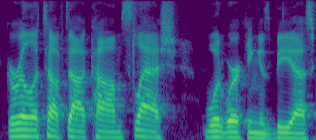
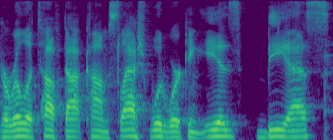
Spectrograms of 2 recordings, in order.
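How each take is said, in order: First: It is said without a Southern accent. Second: It is said in a Southern accent.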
